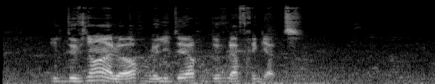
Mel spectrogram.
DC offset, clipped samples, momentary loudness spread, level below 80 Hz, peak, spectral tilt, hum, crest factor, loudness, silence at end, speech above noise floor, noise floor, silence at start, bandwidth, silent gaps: under 0.1%; under 0.1%; 14 LU; -40 dBFS; -4 dBFS; -4.5 dB/octave; none; 18 dB; -19 LUFS; 0 s; 23 dB; -42 dBFS; 0.05 s; 16.5 kHz; none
